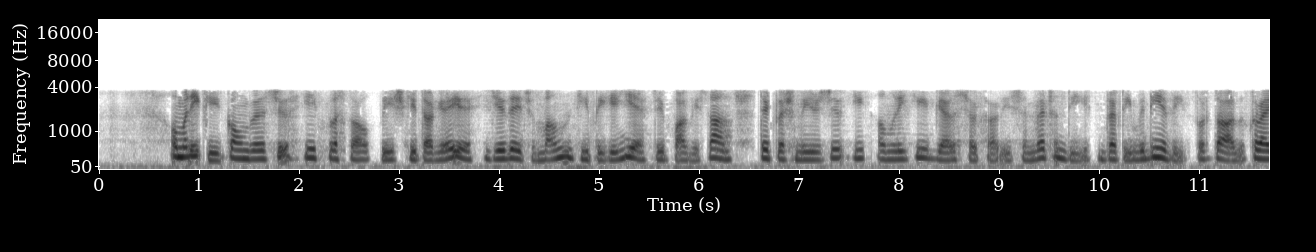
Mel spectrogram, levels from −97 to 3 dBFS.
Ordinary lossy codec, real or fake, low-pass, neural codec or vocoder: AAC, 24 kbps; fake; 3.6 kHz; autoencoder, 22.05 kHz, a latent of 192 numbers a frame, VITS, trained on many speakers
